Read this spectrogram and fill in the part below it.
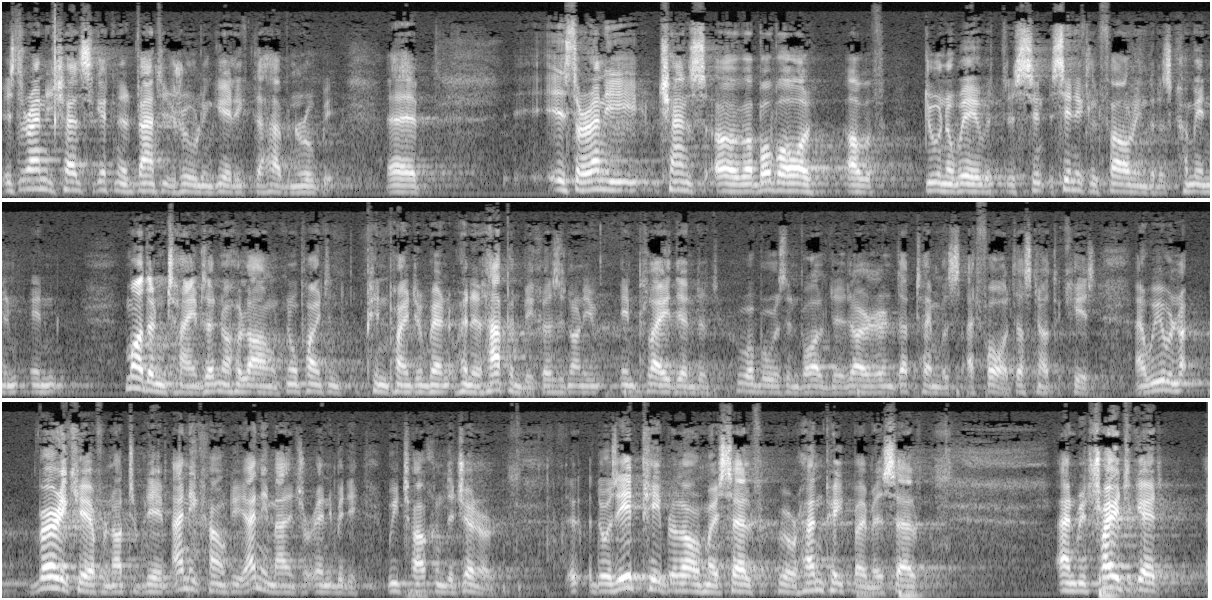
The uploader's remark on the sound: The Panel at the GAA Games Development Conference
